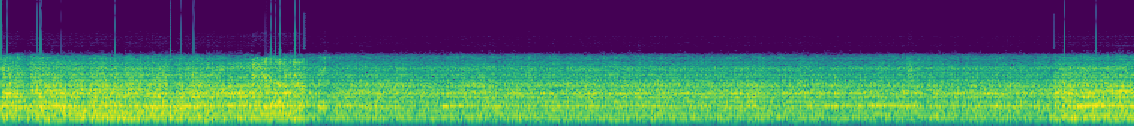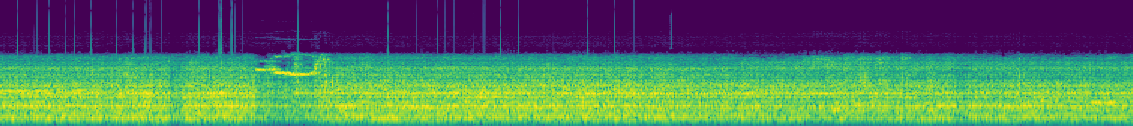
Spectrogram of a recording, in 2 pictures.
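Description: Excavator's diesel engine and hydraulics running steadily under load as its hydraulic splitting attachment works a quarried granite block, with a brief high squeal a little past halfway.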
